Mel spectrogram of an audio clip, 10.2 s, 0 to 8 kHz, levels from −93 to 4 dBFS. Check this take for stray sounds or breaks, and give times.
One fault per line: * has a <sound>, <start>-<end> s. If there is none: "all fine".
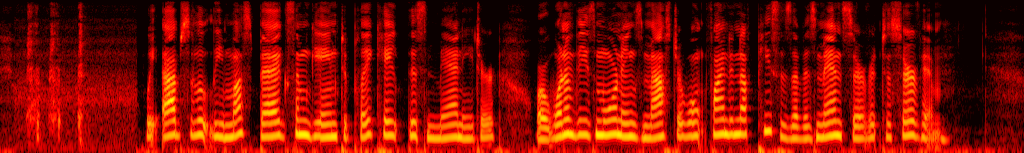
* has a cough, 0.3-1.0 s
